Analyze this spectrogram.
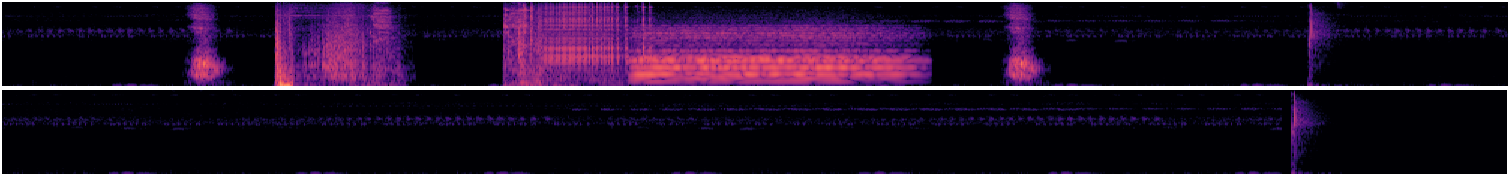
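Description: Game buttons click.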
